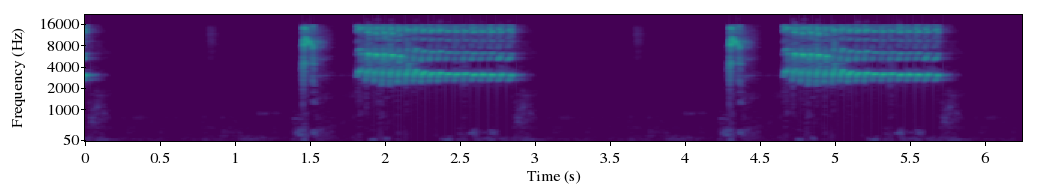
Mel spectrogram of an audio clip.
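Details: Female squirrel calling for mating: a brief sharp click followed by a rapid, high, buzzy pulsed trill about one second long, slightly falling at its end, given twice with long silent gaps between.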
